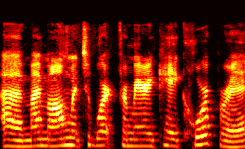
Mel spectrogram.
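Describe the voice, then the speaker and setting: Delivered in a Texan accent, the voice has a bright, sharp tone and a monotone, flat intonation at a moderate pace. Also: woman. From Texas, Dallas area. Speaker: real estate agent. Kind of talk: interview.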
